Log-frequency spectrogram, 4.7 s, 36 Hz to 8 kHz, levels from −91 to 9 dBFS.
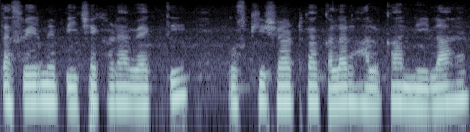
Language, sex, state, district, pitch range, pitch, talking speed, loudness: Hindi, male, Uttar Pradesh, Lalitpur, 115-125 Hz, 120 Hz, 150 wpm, -16 LUFS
